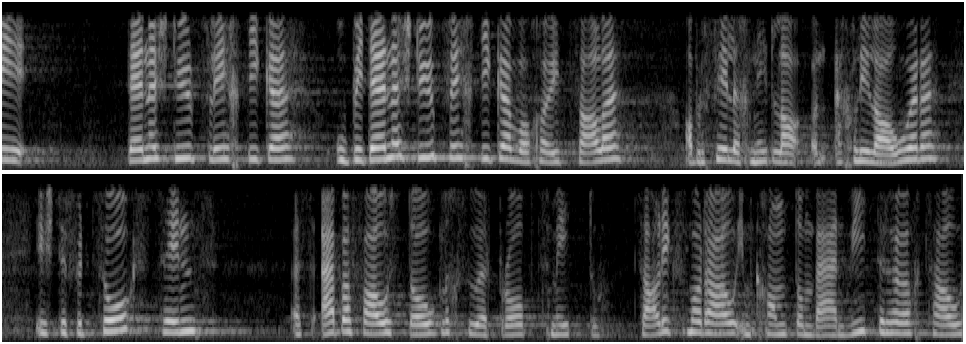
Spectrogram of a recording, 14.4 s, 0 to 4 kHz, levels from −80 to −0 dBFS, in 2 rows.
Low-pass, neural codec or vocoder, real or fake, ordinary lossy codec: 3.6 kHz; none; real; none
